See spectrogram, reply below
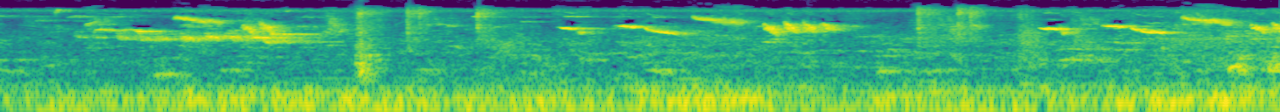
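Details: Javan bush lark imitating other birds, including prinia, canary and flycatcher, in a clear, loud voice. High, quick slurred whistles and chirps come in irregular bursts, with a few sharp clicks and a low background hum.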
